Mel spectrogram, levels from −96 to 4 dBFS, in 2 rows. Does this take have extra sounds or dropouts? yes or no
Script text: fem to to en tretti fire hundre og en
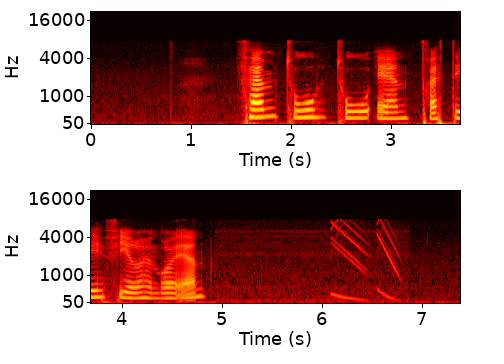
yes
